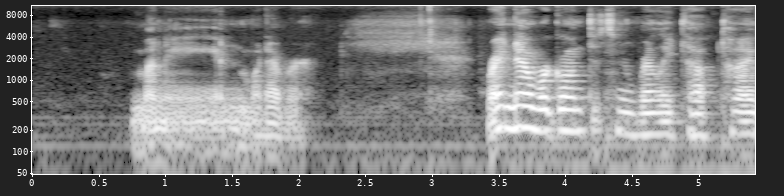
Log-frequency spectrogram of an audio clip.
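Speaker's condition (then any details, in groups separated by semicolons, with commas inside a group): Cerebral palsy; speech noticeably atypical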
